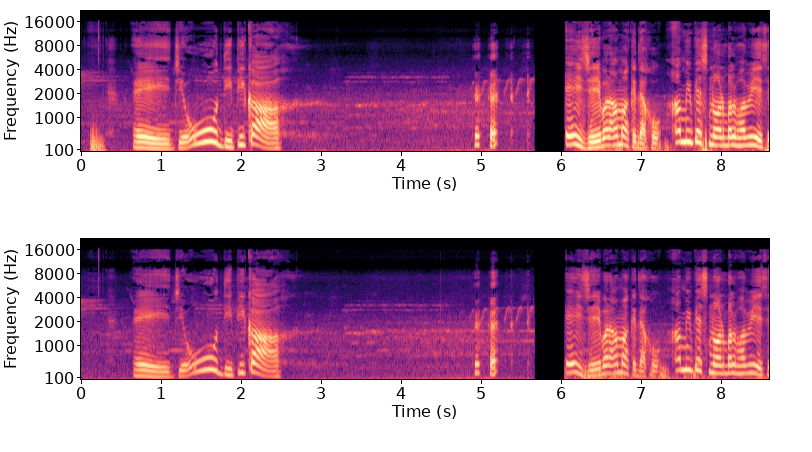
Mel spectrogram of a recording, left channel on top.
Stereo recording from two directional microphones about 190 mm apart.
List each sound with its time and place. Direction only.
0.7 s speech: 25° left (ahead or behind)
4.8 s fowl: 20° left (ahead or behind)
6.0 s speech: 35° left (ahead or behind)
